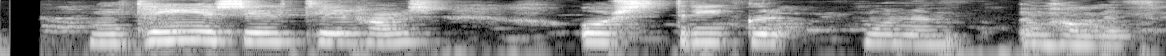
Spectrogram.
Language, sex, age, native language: Icelandic, female, 11, Icelandic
